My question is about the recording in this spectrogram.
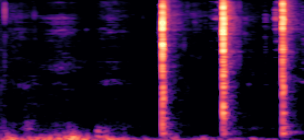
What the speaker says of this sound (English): when I'm out here chopping thorny branches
